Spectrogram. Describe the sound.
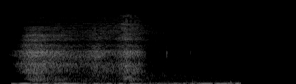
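A single long, deep inhale during a guided relaxation exercise: a breathy, airy rush that holds steady for about two seconds and then tapers away, with no talk over it.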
